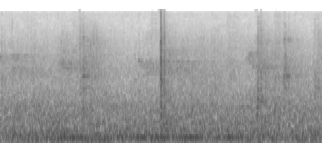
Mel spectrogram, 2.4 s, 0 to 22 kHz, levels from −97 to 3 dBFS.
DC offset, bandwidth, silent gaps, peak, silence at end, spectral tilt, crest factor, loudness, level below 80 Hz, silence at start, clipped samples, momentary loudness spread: under 0.1%; 17 kHz; none; -12 dBFS; 0 s; -4.5 dB/octave; 24 dB; -36 LUFS; -46 dBFS; 0 s; under 0.1%; 3 LU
